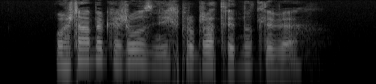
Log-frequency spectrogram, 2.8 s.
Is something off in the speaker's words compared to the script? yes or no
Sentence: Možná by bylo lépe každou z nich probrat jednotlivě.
yes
